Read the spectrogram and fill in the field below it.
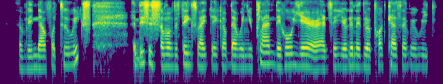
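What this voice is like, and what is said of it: Sick, under-the-weather voice. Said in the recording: “As you can tell from my voice, I'm a little under the weather.”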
